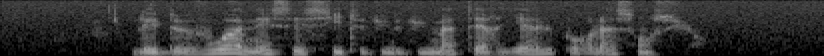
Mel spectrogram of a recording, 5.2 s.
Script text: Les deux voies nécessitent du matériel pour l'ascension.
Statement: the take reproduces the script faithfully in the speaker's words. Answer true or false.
false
